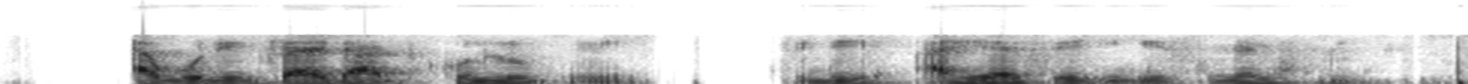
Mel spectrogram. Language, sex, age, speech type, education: Nigerian Pidgin, male, 15-29, spontaneous, tertiary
